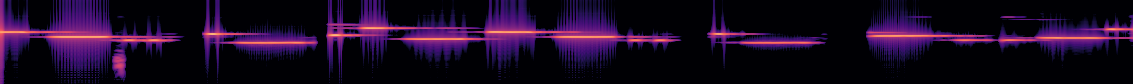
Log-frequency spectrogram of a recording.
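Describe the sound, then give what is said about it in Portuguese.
A small, dark green, almost black uirapuru bird of the Amazon sings a clear, flute-like song of pure whistled notes, each pitch held briefly then stepping up or down in a melodic, unhurried phrase, heard alone. “Segundo, não é nem lenda, segundo as coisas constantes que se narram a respeito, ele tem um tipo de canto de talorda sedutor, e quando ele para para cantar, as aves em torno vêm para ouvi-lo.”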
